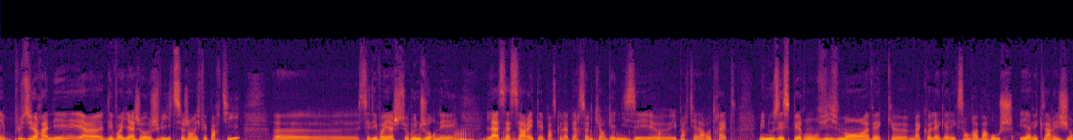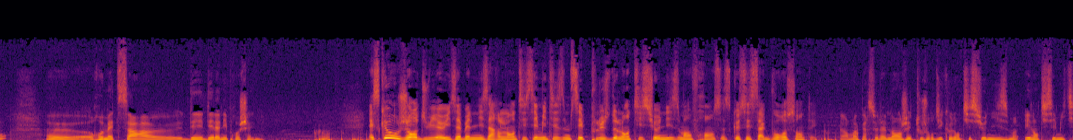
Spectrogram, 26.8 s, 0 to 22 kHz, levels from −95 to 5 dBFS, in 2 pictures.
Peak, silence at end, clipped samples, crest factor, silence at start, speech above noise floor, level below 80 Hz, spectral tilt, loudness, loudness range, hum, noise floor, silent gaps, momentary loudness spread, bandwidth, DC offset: -4 dBFS; 0 s; under 0.1%; 20 dB; 0 s; 29 dB; -46 dBFS; -5 dB/octave; -24 LUFS; 7 LU; none; -53 dBFS; none; 10 LU; 16 kHz; under 0.1%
